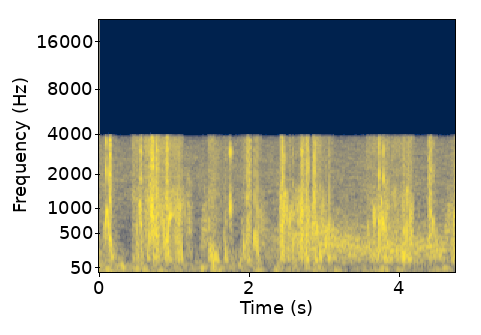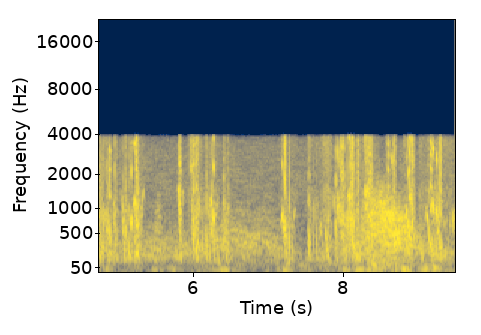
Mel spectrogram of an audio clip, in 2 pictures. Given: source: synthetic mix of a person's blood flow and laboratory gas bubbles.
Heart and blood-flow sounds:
Doppler ultrasound of blood flow; subclavian vein
0.07-0.23 s: bubbles
0.43-1.15 s: bubbles
1.45-1.64 s: bubbles
1.66-1.80 s: bubbles
1.91-2.18 s: bubbles
2.40-3.14 s: bubbles
3.57-4.23 s: bubbles
4.38-4.53 s: bubbles
4.69-5.35 s: bubbles
5.79-5.88 s: bubbles
5.94-6.37 s: bubbles
6.40-6.51 s: bubbles
7.13-7.41 s: bubbles
7.52-8.51 s: bubbles
8.55-8.74 s: bubbles
8.80-8.98 s: bubbles
9.01-9.50 s: bubbles
From the record:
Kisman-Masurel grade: 332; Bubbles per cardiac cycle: rolling drumbeat, 9 or more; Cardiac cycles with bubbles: 50 to 99%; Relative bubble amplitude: moderate (0.250 to 0.450); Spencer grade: 3 (all of the cardiac periods contain showers or single bubble signals, but not dominating or overriding the cardiac motion signals); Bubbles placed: anywhere in the cardiac cycle

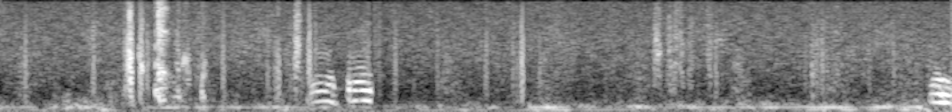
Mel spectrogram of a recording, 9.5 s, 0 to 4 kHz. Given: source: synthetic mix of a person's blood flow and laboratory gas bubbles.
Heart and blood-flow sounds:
Doppler ultrasound of blood flow; subclavian vein
1.38-1.46 s: bubbles
1.53-1.92 s: bubbles
2.00-2.08 s: bubbles
From the record:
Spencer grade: 1 (occasional bubble signal discernible with the cardiac motion signal, with majority of cardiac periods free of bubbles); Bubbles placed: anywhere in the cardiac cycle

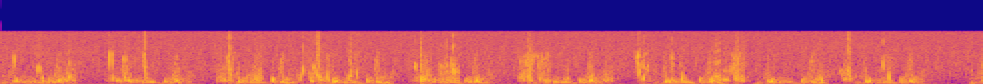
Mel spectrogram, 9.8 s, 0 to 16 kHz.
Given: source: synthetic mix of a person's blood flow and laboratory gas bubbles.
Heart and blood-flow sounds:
Doppler ultrasound of blood flow; precordium
0.00-0.02 s: bubbles
0.11-0.18 s: bubbles
0.34-0.48 s: bubbles
0.64-0.76 s: bubbles
1.05-1.49 s: bubbles
2.16-2.35 s: bubbles
2.47-2.64 s: bubbles
2.98-3.33 s: bubbles
3.45-3.62 s: bubbles
4.13-4.33 s: bubbles
4.36-4.62 s: bubbles
5.16-5.50 s: bubbles
5.64-5.71 s: bubbles
6.01-6.13 s: bubbles
6.33-6.51 s: bubbles
6.68-6.76 s: bubbles
6.79-6.86 s: bubbles
7.06-7.46 s: bubbles
8.16-8.25 s: bubbles
8.37-8.53 s: bubbles
8.79-8.94 s: bubbles
From the record:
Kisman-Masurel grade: 233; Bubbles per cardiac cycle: several, 3 to 8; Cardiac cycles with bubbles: 50 to 99%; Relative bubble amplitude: loud (0.450 to 0.775); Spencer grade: 3 (all of the cardiac periods contain showers or single bubble signals, but not dominating or overriding the cardiac motion signals); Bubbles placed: only in the low amplitude regions of the cardiac cycle

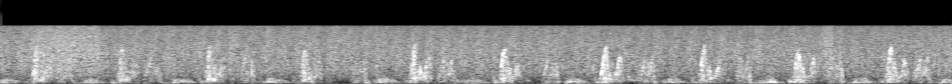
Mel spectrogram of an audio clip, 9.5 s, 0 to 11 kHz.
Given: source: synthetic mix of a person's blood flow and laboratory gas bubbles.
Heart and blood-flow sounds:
Doppler ultrasound of blood flow; precordium
5.89-5.96 s: bubbles
6.02-6.54 s: bubbles
From the record:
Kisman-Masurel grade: 211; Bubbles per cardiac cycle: several, 3 to 8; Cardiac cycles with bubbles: 1 to 10%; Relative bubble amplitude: barely perceptible (0.100 to 0.250); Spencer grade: 1 (occasional bubble signal discernible with the cardiac motion signal, with majority of cardiac periods free of bubbles); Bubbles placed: anywhere in the cardiac cycle

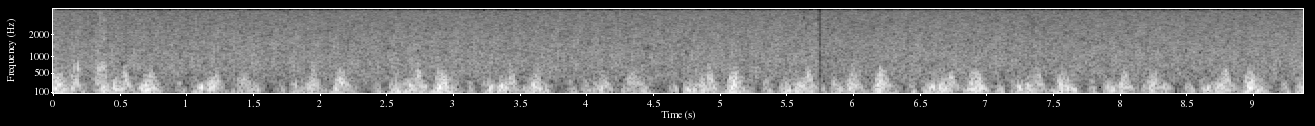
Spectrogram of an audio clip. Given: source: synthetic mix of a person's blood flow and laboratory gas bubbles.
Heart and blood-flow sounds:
Doppler ultrasound of blood flow; precordium
0.01-0.23 s: bubbles
0.26-0.45 s: bubbles
From the record:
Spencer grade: 1 (occasional bubble signal discernible with the cardiac motion signal, with majority of cardiac periods free of bubbles); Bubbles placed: anywhere in the cardiac cycle

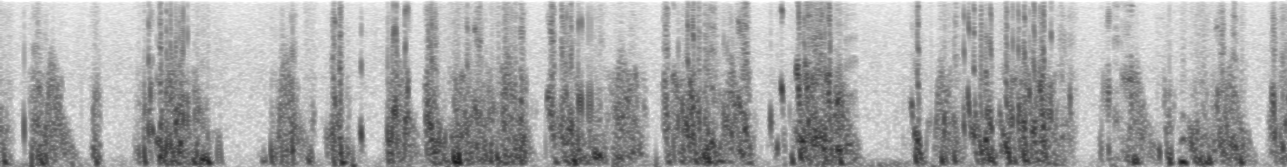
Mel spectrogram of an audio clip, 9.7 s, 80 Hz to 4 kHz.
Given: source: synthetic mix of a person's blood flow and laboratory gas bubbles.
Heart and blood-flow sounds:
Doppler ultrasound of blood flow; subclavian vein
0.00-0.11 s: bubbles
0.14-0.48 s: bubbles
0.67-0.77 s: bubbles
0.99-1.70 s: bubbles
1.93-2.38 s: bubbles
2.40-2.65 s: bubbles
2.67-2.75 s: bubbles
2.87-3.08 s: bubbles
3.15-4.04 s: bubbles
4.08-4.87 s: bubbles
4.95-5.69 s: bubbles
5.74-6.44 s: bubbles
6.80-6.99 s: bubbles
7.03-8.08 s: bubbles
8.23-8.57 s: bubbles
8.65-9.37 s: bubbles
9.49-9.66 s: bubbles
From the record:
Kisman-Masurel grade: 444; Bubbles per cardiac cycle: continuous sound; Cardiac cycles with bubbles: 100%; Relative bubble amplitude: maximal (0.775 to 0.999); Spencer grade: 4 (maximum detectable bubble signal sounding continuously throughout systole and diastole of every cardiac period, and overriding the amplitude of the normal cardiac signals); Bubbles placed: anywhere in the cardiac cycle

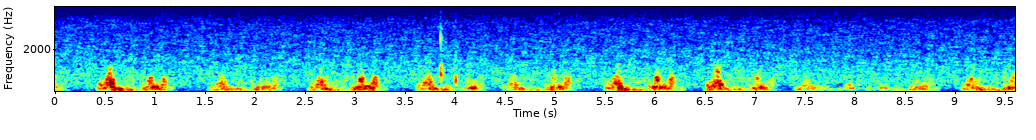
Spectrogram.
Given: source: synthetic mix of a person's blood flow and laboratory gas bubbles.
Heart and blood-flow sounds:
Doppler ultrasound of blood flow; precordium
3.83-3.91 s: bubbles
3.98-4.04 s: bubbles
From the record:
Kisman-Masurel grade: 112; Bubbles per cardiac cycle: 1 to 2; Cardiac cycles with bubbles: 1 to 10%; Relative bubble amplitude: moderate (0.250 to 0.450); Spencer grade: 1 (occasional bubble signal discernible with the cardiac motion signal, with majority of cardiac periods free of bubbles); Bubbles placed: only in the low amplitude regions of the cardiac cycle

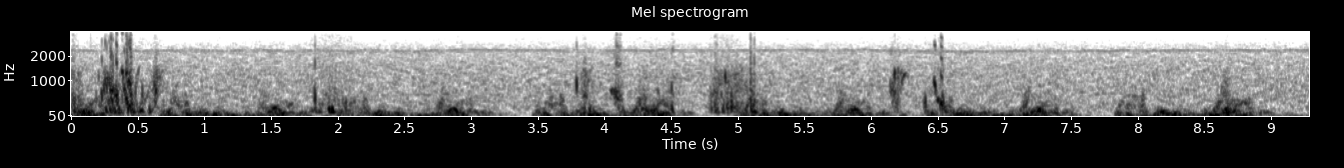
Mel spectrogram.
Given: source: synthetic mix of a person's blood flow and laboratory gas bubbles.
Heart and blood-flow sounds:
Doppler ultrasound of blood flow; precordium
0.00-0.70 s: bubbles
1.74-2.10 s: bubbles
3.75-3.95 s: bubbles
4.02-4.42 s: bubbles
4.46-4.56 s: bubbles
4.77-5.18 s: bubbles
6.12-6.28 s: bubbles
6.37-6.61 s: bubbles
From the record:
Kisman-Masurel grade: 223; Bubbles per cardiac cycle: several, 3 to 8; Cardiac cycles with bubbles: 10 to 50%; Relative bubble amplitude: loud (0.450 to 0.775); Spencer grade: 2 (many but less than half of the cardiac periods contain bubble signals, singularly or in groups); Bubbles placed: anywhere in the cardiac cycle

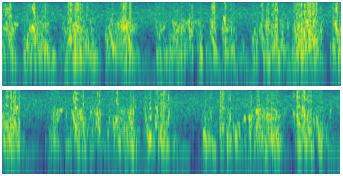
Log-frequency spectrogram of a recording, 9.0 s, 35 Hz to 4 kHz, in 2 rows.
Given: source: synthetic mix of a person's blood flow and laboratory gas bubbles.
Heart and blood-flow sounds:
Doppler ultrasound of blood flow; precordium
0.00-0.23 s: bubbles
0.26-0.69 s: bubbles
0.80-1.33 s: bubbles
1.37-1.80 s: bubbles
2.03-3.15 s: bubbles
3.31-3.79 s: bubbles
3.86-4.31 s: bubbles
4.35-4.80 s: bubbles
5.12-5.84 s: bubbles
5.87-6.85 s: bubbles
7.17-8.31 s: bubbles
8.37-8.88 s: bubbles
From the record:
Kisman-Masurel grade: 444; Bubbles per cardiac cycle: continuous sound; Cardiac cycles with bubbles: 100%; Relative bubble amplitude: maximal (0.775 to 0.999); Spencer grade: 4 (maximum detectable bubble signal sounding continuously throughout systole and diastole of every cardiac period, and overriding the amplitude of the normal cardiac signals); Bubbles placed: anywhere in the cardiac cycle

